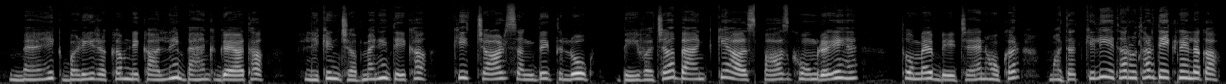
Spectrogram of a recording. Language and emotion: Hindi, fearful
